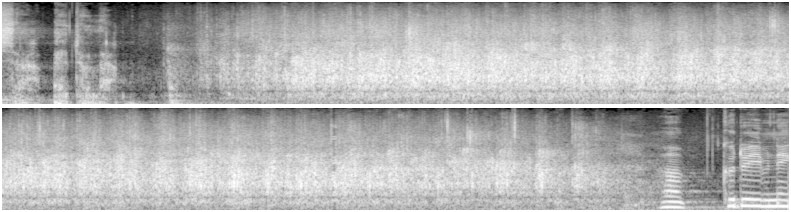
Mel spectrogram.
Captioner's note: applause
